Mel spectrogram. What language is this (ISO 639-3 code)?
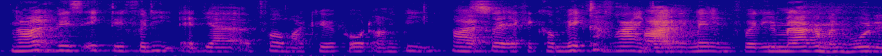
dan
